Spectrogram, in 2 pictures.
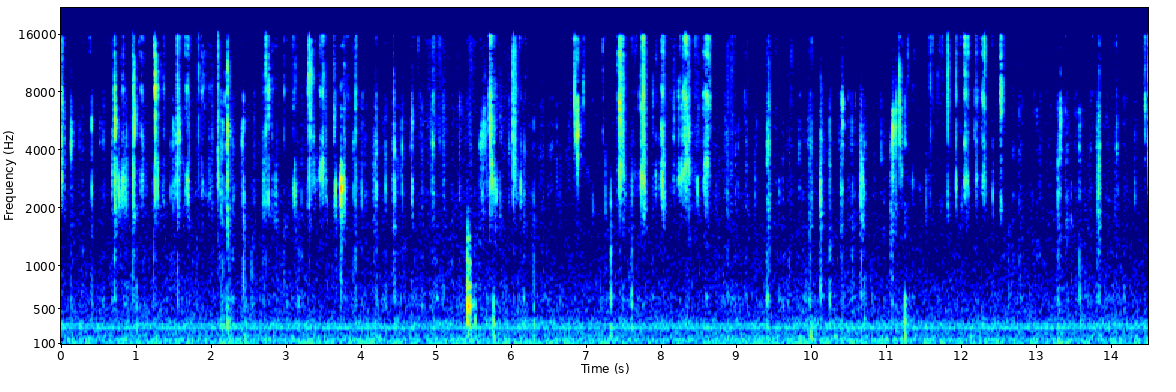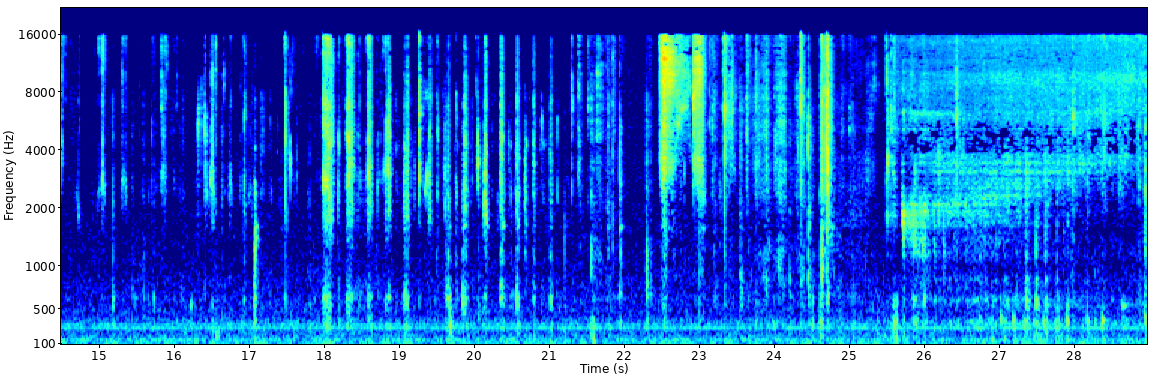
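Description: Close-up chewing of sticky, sauce-glazed fried chicken, with small crunches and wet mouth clicks. Near the end a short hiss, then cola poured into a glass mug, fizzing steadily.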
